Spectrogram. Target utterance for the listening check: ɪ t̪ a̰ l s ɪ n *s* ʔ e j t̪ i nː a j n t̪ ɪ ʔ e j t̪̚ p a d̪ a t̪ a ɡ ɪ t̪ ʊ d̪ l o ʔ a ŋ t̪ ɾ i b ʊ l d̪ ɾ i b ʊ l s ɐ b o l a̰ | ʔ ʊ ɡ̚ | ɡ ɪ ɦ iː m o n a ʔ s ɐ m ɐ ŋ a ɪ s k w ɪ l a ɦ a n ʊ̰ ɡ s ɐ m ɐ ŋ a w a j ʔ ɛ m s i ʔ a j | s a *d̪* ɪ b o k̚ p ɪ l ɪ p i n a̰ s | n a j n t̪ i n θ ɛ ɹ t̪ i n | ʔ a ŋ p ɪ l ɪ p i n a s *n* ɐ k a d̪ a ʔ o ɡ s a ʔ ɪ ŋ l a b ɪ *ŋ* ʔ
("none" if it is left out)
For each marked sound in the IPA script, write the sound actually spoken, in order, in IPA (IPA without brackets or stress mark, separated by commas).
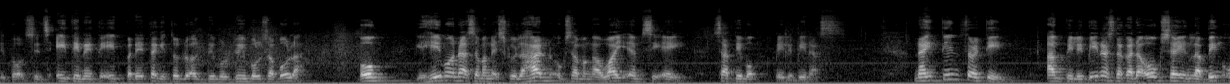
s, t̪, n, ŋ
